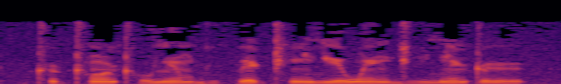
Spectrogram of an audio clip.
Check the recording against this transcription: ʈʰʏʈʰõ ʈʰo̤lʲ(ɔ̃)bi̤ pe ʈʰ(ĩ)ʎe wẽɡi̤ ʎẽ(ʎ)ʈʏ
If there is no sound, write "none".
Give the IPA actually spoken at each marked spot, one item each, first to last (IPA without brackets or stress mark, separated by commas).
ɔ̃, ĩ, none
